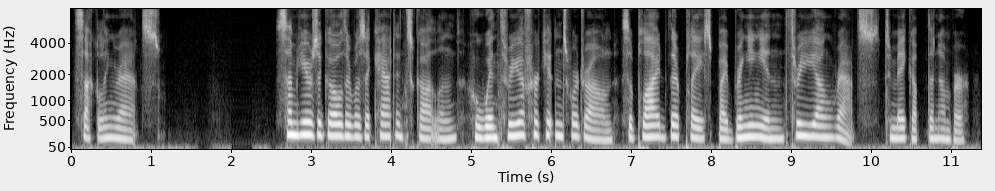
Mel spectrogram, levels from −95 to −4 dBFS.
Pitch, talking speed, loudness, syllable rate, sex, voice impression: 190 Hz, 170 wpm, -17 LUFS, 4.8 syllables/s, female, feminine, adult-like, slightly weak, slightly soft, fluent, intellectual, calm, slightly reassuring, elegant, slightly kind, slightly modest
